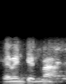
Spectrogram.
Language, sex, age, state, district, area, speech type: Nepali, male, 18-30, West Bengal, Alipurduar, urban, conversation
